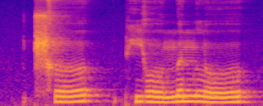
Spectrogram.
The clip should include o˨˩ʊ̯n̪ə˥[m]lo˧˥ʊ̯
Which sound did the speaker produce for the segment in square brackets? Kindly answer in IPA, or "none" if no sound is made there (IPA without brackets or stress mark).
n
